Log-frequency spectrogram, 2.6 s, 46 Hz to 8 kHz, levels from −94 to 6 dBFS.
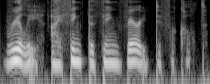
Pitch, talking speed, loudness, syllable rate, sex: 170 Hz, 160 wpm, -20 LUFS, 4.8 syllables/s, female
